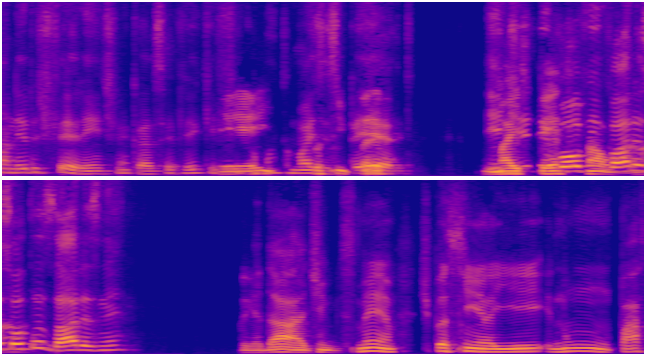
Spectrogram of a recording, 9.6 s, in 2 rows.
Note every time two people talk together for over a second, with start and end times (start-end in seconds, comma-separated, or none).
1.6-2.9, 3.6-5.0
